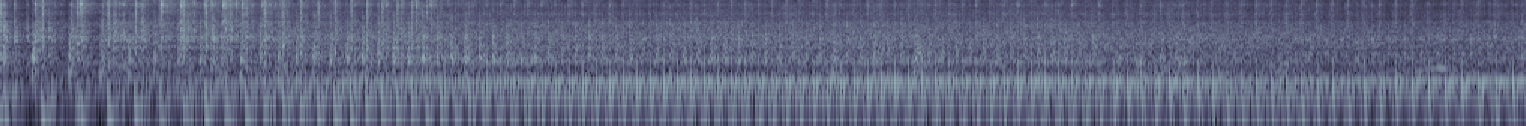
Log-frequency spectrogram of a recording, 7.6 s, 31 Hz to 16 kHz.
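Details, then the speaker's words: Yanmar 160 single-cylinder diesel brought in with a rhythmic noise, at idle: steady low thumping about three beats a second with a hard clatter on each beat. On teardown the bearing had failed, was loose and had spun in its housing. "[เพลง]น่าจะเป็นลูกปืนแน่นอนนะครับ"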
